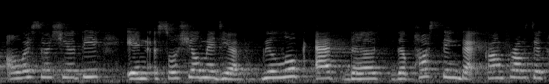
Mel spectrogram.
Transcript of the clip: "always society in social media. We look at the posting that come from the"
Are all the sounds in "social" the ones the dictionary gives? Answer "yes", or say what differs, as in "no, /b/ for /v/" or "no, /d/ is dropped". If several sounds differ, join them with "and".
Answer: yes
